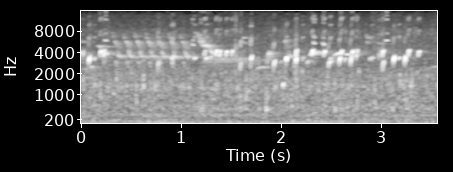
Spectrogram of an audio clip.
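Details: Clear goldfinch song: a fast run of high, tinkling chirps and buzzy trilled notes, repeated in tight clusters with little pause, bright and musical against a soft background hiss.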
